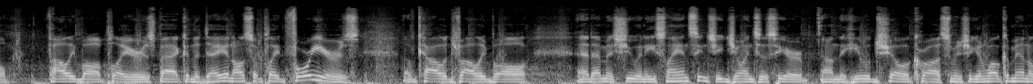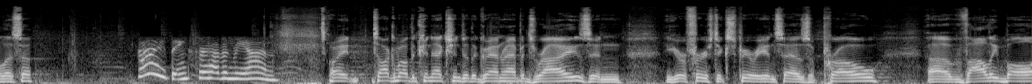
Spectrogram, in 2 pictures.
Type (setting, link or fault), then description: setting, busy venue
